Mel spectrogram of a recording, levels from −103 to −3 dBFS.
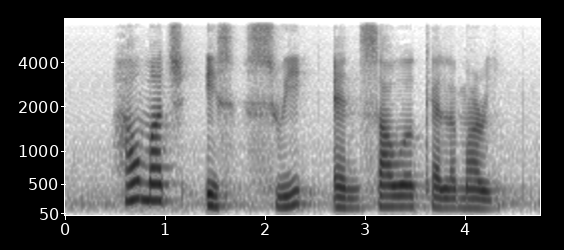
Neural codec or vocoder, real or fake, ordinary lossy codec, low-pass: codec, 16 kHz, 0.9 kbps, LongCat-Audio-Codec; fake; none; 7.2 kHz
